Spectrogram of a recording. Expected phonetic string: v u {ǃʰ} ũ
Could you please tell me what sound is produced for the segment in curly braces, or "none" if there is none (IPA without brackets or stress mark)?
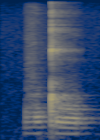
ǃ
